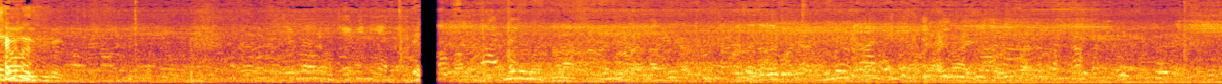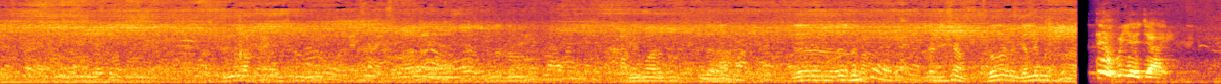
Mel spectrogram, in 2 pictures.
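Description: A large crowd of men chatters all around outdoors.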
